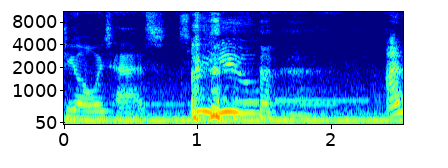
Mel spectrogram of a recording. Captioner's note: laughs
